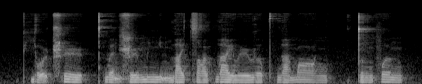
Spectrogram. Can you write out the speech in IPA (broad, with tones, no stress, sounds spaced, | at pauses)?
pʰ j o̰˨˩ ʊ̯ ʈ͡ʂʰ ɻ̩˥˨ | kʰ w ə̰˨˩ n ʂ ɻ̩˨˦ m i˨˦ ŋ ḭ˨˩ n m w a˦ ɪ̯ t͡s ɑ˨˦ ʊ̯ p w a˥˨ ɪ̯ ɻ ɻ̩˨˦ ɻ ɤ˨˦ pʰ w ä˨˦ m ɑ˥˨ ŋ | t̪ ʊ˨˦ ŋ f ɤ˥˨ ŋ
